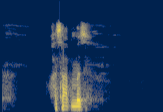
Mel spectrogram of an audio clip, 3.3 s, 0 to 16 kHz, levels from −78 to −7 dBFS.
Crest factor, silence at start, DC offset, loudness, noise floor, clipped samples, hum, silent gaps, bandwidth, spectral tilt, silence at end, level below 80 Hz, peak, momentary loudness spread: 22 dB; 1 s; under 0.1%; -15 LUFS; -79 dBFS; under 0.1%; none; none; 8.4 kHz; -3.5 dB/octave; 1.45 s; -50 dBFS; 0 dBFS; 17 LU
